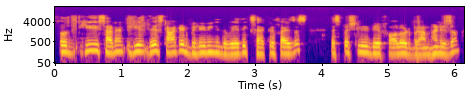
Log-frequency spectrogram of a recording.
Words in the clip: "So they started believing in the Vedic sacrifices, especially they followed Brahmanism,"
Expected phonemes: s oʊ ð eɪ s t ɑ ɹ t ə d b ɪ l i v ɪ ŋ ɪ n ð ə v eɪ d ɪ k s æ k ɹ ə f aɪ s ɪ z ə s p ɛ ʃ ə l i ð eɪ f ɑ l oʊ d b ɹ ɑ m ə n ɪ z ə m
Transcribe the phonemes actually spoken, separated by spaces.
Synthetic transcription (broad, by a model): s oʊ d eɪ s t ɑ ɹ t ə d b ɪ l i v ɪ ŋ ɪ n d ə v eɪ d ɪ k s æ k ɹ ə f aɪ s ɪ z ə s p ɛ ʃ ə l i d eɪ f ɑ l oʊ d b ɹ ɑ m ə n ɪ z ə m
